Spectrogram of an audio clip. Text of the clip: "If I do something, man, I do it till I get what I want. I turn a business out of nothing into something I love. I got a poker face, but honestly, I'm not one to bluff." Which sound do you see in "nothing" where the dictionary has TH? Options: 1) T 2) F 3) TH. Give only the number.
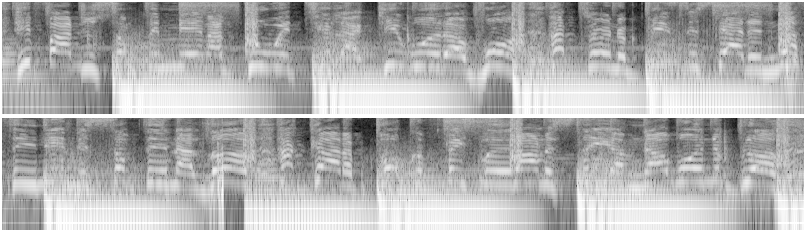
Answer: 3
